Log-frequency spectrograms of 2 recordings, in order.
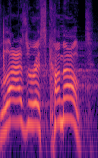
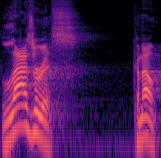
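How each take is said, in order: First: High, loud, drawn-out call. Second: 1 loud call. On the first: Acted. Jesus calling loudly into the tomb for Lazarus. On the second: A narrator's reading. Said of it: "he cried out with a loud voice".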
